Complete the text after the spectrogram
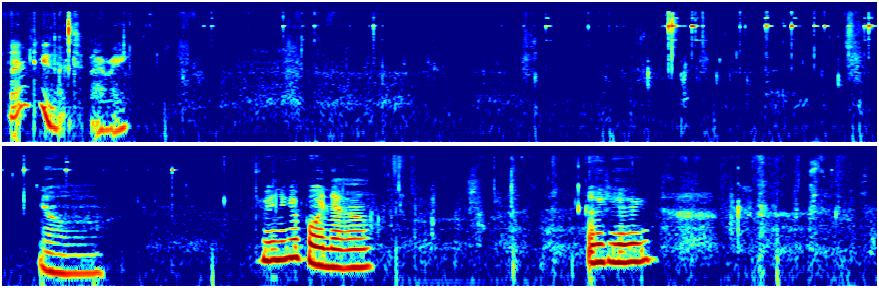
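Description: Dogs' paws and bodies rustle on bedding.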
